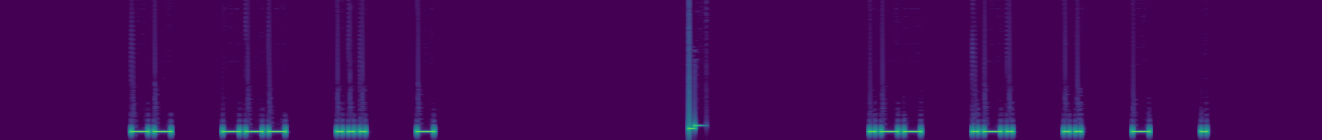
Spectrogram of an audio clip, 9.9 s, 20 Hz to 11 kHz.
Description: Morse code, heard as a keyed tone, about 27 wpm, spaced as for 16 wpm, 700 Hz. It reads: MOST WRITE
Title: 3x Character Spacing - Top 100 Words - 28wpm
